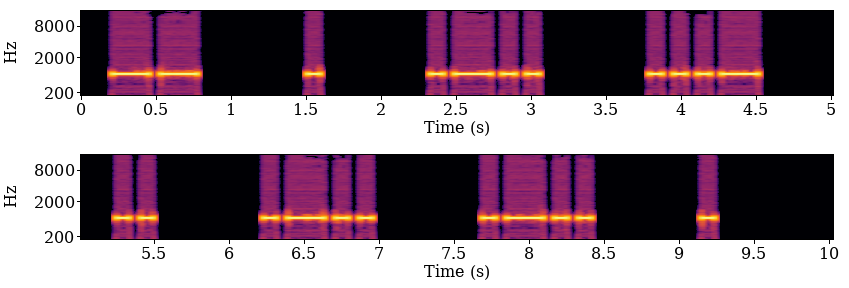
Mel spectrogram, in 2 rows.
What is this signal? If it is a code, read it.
Morse code, heard as a keyed tone, about 15 wpm, spaced as for 8 wpm, 1000 Hz. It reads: MELVILLE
